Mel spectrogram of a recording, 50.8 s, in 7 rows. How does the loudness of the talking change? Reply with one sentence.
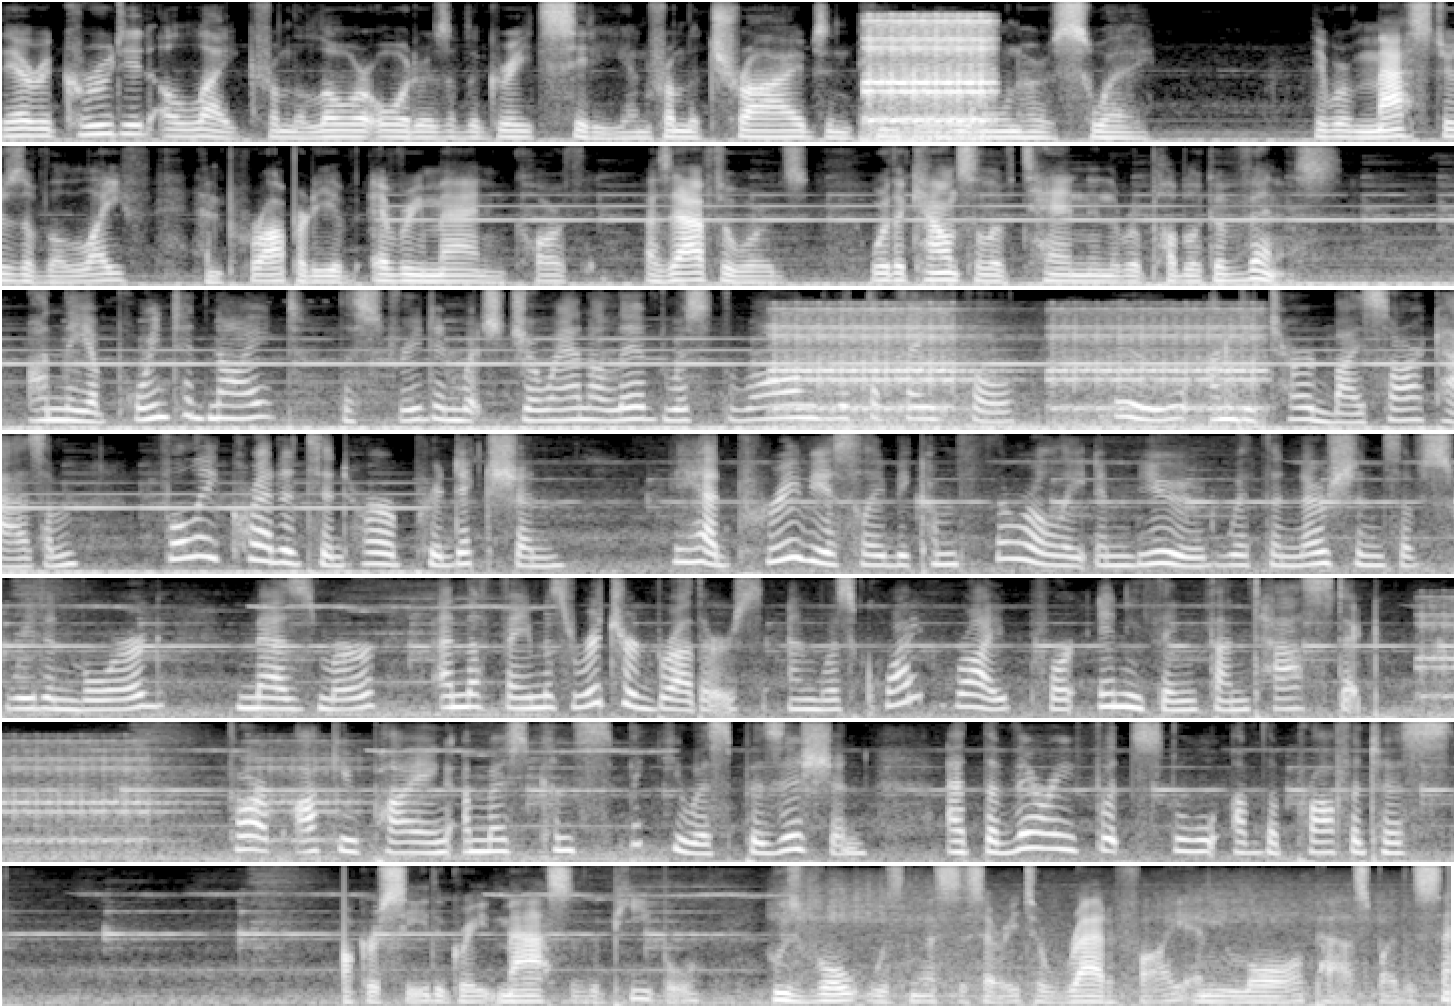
The volume of the talking stays about the same.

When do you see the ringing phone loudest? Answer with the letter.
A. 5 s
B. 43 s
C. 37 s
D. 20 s
A.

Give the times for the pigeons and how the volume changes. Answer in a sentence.
The pigeons can't be heard in this clip.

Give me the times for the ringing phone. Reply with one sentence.
You can hear the ringing phone from 4.3 to 5.0 s, from 18.4 to 20.9 s and from 36.1 to 38.2 s.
